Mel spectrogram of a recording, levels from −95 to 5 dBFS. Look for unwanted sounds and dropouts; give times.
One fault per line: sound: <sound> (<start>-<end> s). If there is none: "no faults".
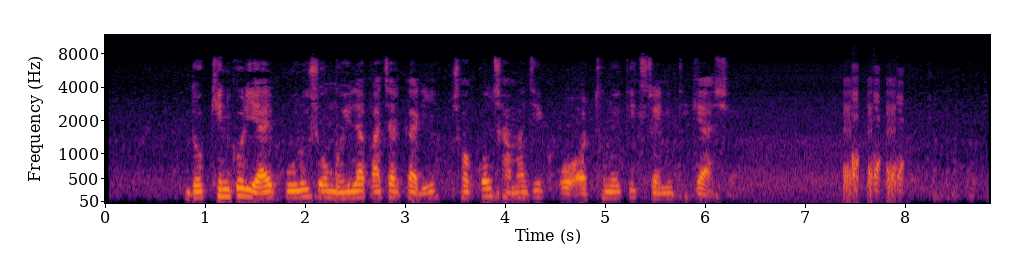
sound: laugh (7.4-8.0 s)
